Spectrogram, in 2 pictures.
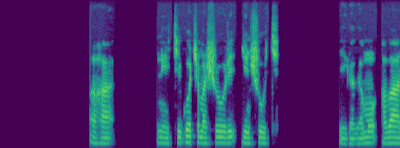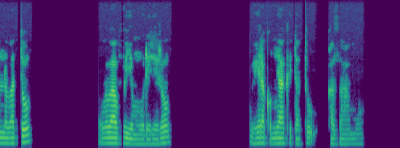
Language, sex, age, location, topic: Kinyarwanda, male, 25-35, Musanze, education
